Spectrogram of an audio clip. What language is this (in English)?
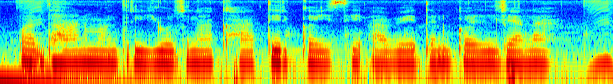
Bhojpuri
